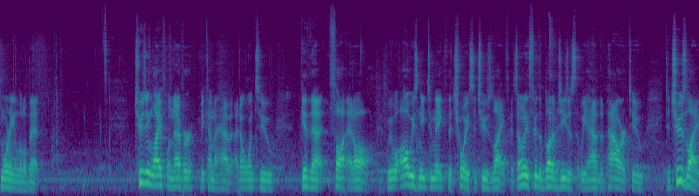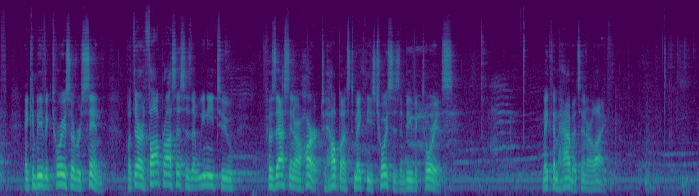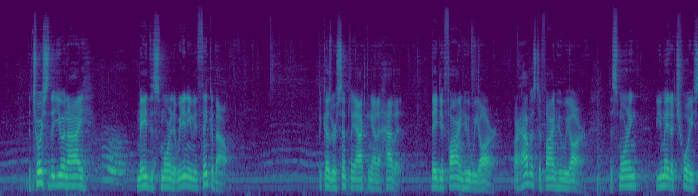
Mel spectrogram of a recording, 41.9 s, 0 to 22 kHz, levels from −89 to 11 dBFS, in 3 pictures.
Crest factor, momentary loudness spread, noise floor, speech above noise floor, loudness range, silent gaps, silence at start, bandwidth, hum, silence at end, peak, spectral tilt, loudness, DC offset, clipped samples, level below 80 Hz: 20 dB; 15 LU; -55 dBFS; 27 dB; 6 LU; none; 0 s; 17 kHz; none; 0 s; -8 dBFS; -5.5 dB/octave; -29 LUFS; under 0.1%; under 0.1%; -70 dBFS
